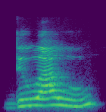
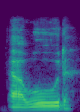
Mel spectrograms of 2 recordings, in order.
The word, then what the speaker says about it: Dawoud: We have our brother Ali Duawu. That's it, right? No. Nah, you ain't say it right. Always tell Ali Dawoud.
